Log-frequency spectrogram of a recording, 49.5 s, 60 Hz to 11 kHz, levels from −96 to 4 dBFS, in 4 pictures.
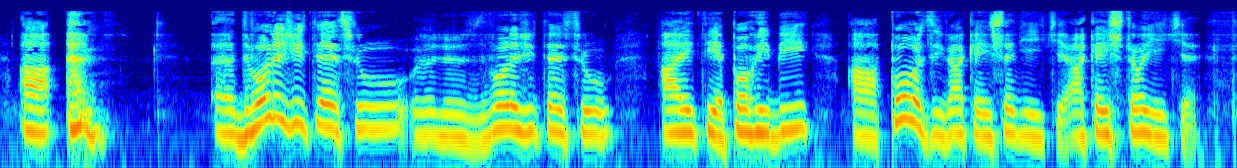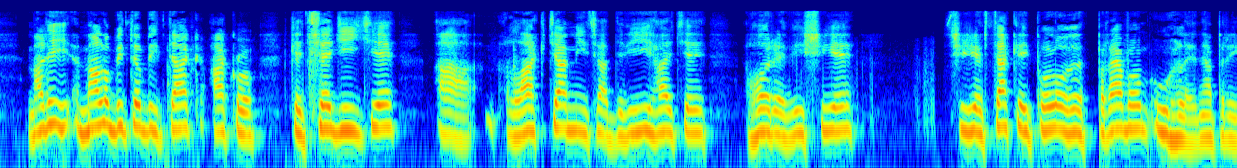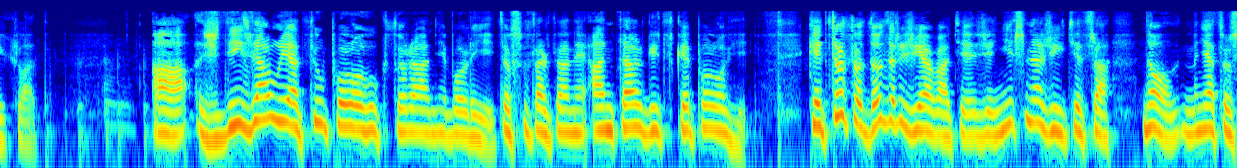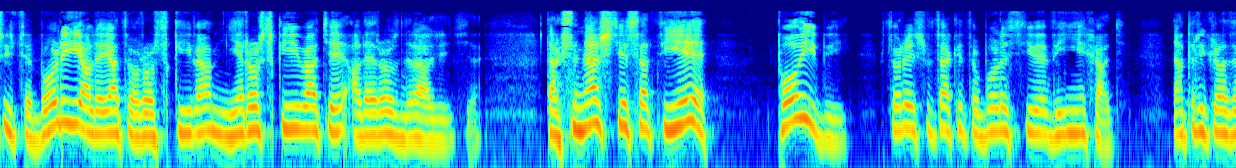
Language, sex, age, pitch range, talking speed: Slovak, male, 60-79, 170-210 Hz, 95 wpm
